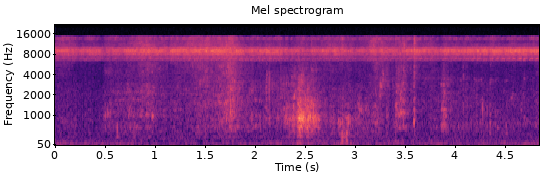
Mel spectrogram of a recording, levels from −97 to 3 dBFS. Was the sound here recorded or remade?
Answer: recorded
